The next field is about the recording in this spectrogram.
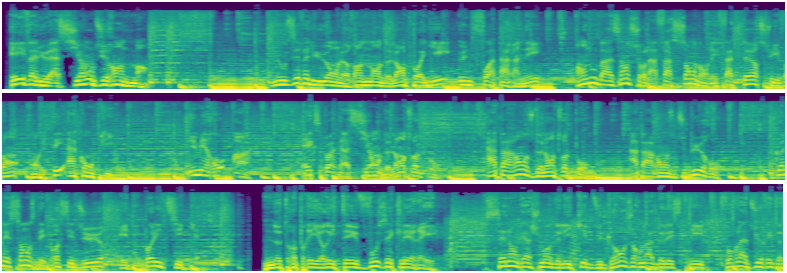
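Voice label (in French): French canadian, male, commercial; voice demos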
